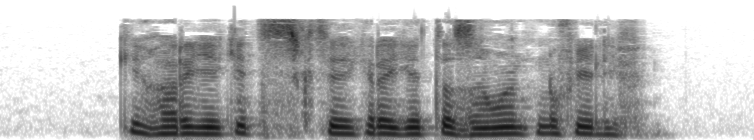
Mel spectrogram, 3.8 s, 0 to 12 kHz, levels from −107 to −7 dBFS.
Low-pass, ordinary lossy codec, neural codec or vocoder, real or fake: 7.2 kHz; AAC, 32 kbps; none; real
